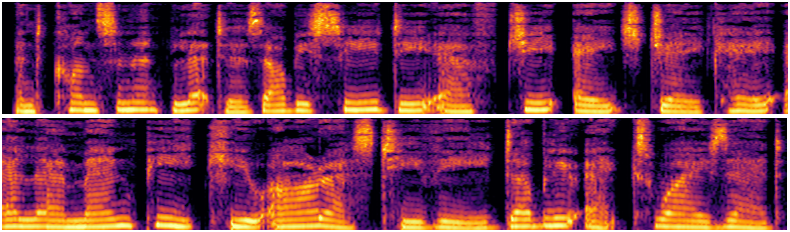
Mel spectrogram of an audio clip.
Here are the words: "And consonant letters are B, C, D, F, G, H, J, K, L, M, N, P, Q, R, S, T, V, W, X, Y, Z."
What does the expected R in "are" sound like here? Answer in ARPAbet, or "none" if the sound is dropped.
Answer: L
